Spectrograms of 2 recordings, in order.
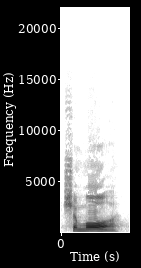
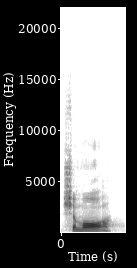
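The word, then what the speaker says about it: шемоа (שמע): Шмоа. Вот, следуя правилам Левиты, мы шва, находящаяся под первой буквой слова, читаем, да, произносимое, вот, ше, поэтому мы легкий призвук е вставляем, ше, шемоа, шемоа, дальше, гавоа, гавоа.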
